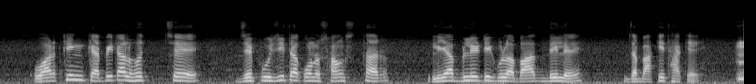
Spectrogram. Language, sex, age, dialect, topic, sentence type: Bengali, male, 18-24, Northern/Varendri, banking, statement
